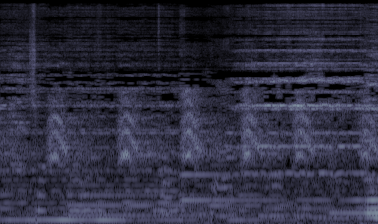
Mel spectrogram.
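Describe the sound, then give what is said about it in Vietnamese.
A black crow flying up and cawing mournfully: a quick, evenly spaced series of harsh, hoarse caws, fairly faint over a steady low drone. “một cánh quạ đen bay vọt lên, kêu lên những tiếng thê thiết”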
